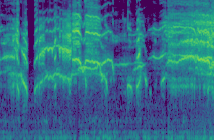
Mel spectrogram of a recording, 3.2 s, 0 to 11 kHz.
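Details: Hungry peregrine falcon chicks, Koszalin, Poland, 19 May 2022, waiting for their mother and supper: shrill, raspy, wavering screams run together almost continuously, with a brief gap early on.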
